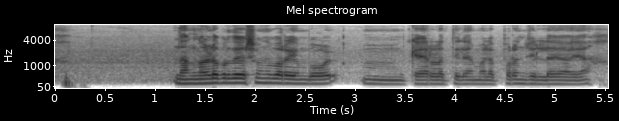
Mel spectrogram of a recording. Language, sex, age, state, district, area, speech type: Malayalam, male, 18-30, Kerala, Kozhikode, rural, spontaneous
